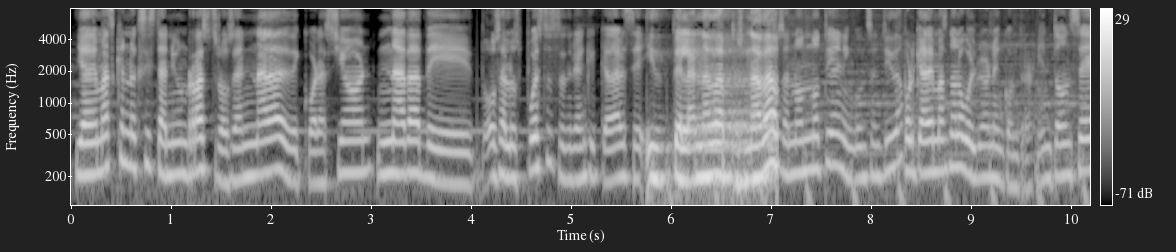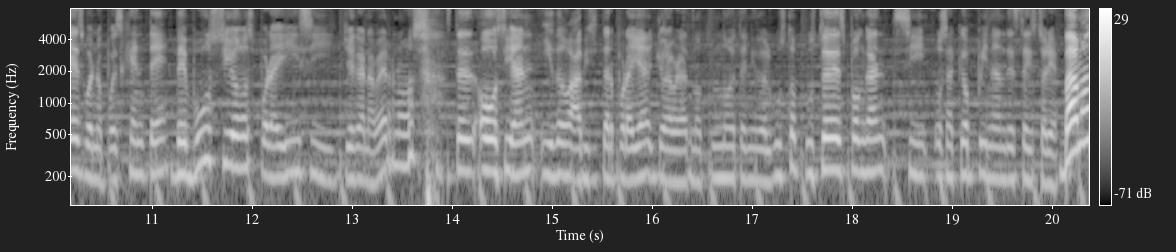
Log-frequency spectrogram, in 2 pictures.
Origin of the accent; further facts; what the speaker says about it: Chile; Nosotras somos de Chile.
